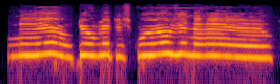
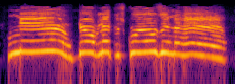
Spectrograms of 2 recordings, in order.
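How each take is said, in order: First: The voice is pitched lower. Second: The voice is pitched higher.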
